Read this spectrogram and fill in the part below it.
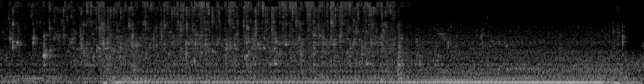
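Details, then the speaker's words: Motorhome water pump feeding a Truma Ultrastore water heater, after cutting out a kinked pipe section: with tap open, a smooth steady low hum for several seconds, cycling on and off properly, no longer pulsating; normal water pump operation. "I don't know if you can hear that, but the pump works perfectly fine. It doesn't pulsate anymore."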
